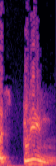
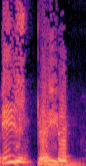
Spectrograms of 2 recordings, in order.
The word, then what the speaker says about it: Spleen: Sí, es Sleeping, sí. ¿No? – No, Spleen. – Spleen. – S-P-L-E-E-N.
